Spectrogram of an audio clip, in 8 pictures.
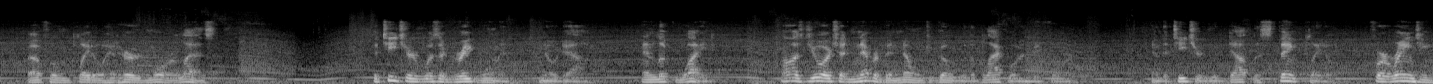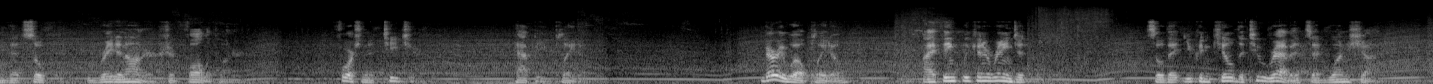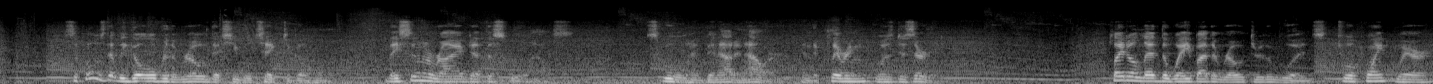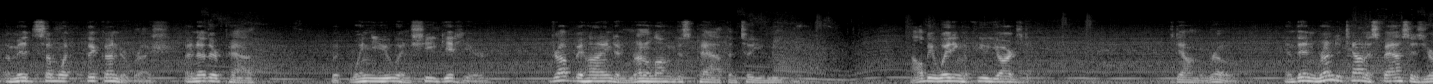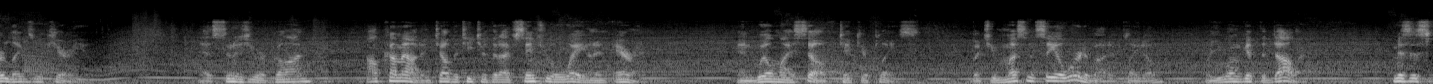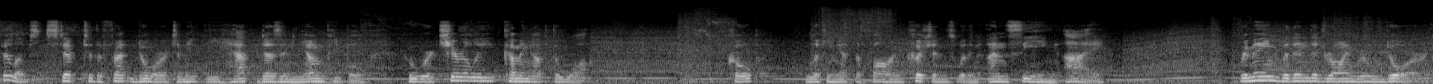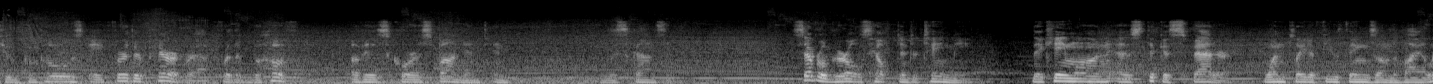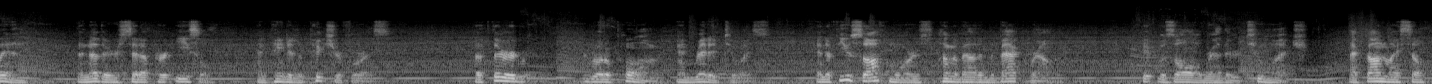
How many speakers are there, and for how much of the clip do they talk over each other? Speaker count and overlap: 1, no overlap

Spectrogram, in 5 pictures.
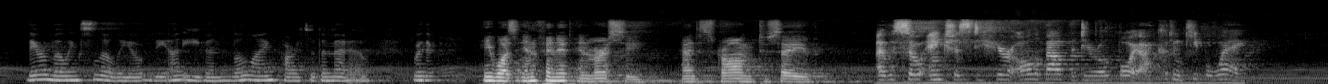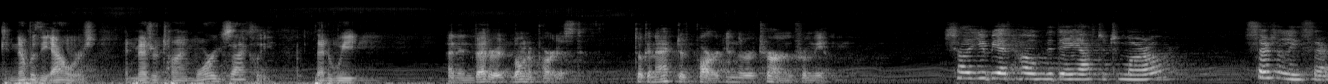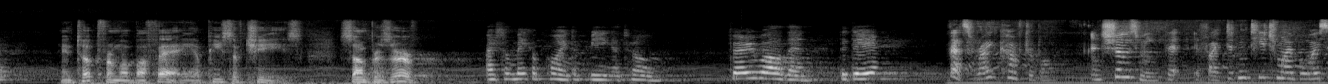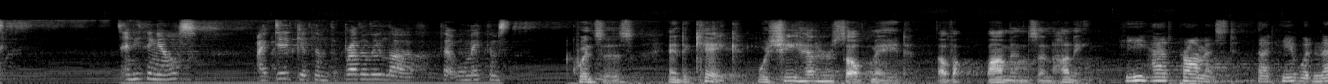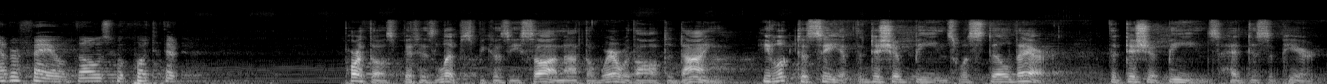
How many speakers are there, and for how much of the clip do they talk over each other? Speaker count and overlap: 7, no overlap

